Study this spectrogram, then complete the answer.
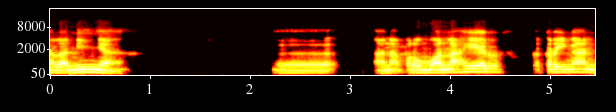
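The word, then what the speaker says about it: La Niña: berbahasa Spanyol disana maka disebut Lanina laninya dan minyak kalau itunya Elnino pun dibacanya Elnino kayak dingo gitu di kayak jadi NY di belakangnya Lola Nina dibacanya bagi mereka menyebutnya laninya eh anak perempuan lahir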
